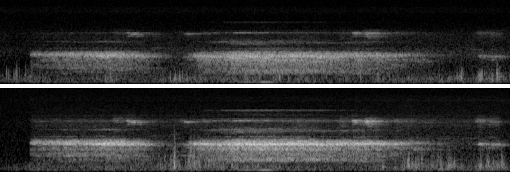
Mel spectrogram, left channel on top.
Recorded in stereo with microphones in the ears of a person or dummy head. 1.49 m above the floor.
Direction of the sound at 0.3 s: 40° right (ahead or behind).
